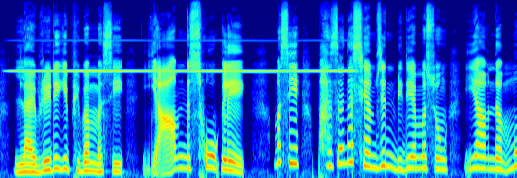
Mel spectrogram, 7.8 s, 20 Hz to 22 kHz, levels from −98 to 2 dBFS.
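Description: A speech recording with a feedback whistle from the start to 5.41 s: a thin, steady tone at 4.3 kHz sitting roughly 15 dB below the speech, swelling and fading slowly in level. It is likely a loudspeaker-to-microphone loop held just short of runaway. A spectrogram would show one unbroken horizontal line at 4.3 kHz that stops at 5.41 s.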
